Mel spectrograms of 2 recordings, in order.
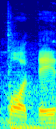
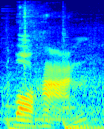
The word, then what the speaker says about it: Boten: " Boten," and on the other side, Thais call it Bohan. This place is called Boten, but the Chinese pronounce it as Mohan.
